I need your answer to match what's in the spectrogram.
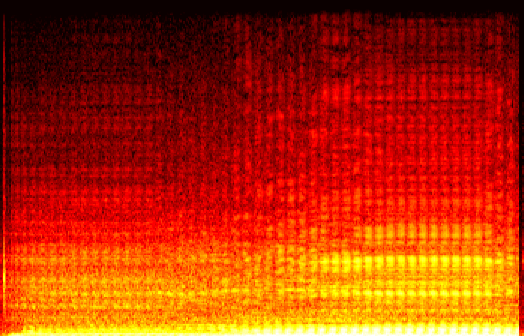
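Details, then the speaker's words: Toyota Camry AC blower motor, under the passenger side: steady fan roar with fast, even ticking, about three per second, rising with fan speed. The owner thinks something is caught in the blower wheel. "So what's going on here is I think there's something caught in the blower wheel, which is down there."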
